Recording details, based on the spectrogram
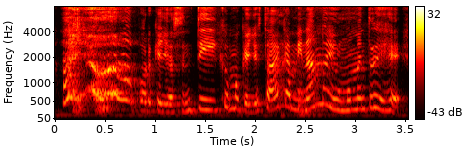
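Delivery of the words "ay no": high mock cry of pain; retold scream. Host retells screaming when her legs froze, high yelp. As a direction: yelp it out as if pain hit suddenly. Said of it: "Y yo pego un grito como".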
